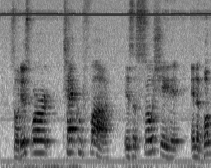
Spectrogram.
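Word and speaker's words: תקופה: And like I said before, we'll get into the pronunciation of these words a little bit later on, but I say takufah. All right, I'm not, observing the and this F should be actually a PH.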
